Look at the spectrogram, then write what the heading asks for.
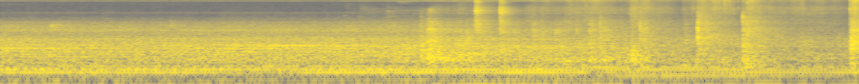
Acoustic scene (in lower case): elevator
